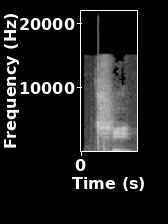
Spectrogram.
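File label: "chit", Cantonese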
